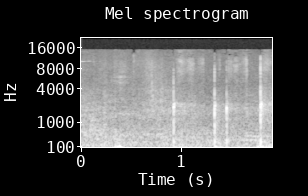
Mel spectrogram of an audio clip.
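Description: Pen strokes of writing during a lecture on an algorithm: a few short, faint scratchy bursts spaced apart, with no talk.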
